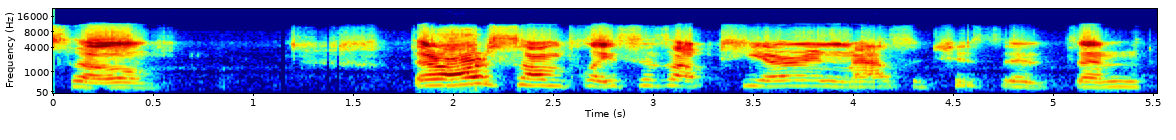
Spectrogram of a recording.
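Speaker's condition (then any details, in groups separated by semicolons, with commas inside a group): Cerebral palsy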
